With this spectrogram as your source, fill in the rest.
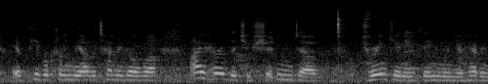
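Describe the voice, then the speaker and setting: A woman with an American accent talks at a very fast pace, her medium pitch held in fairly even intonation. Noticeable background noise runs underneath. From US Midwest, Chicago. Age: 60s. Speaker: health and wellness teacher. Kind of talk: interview.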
